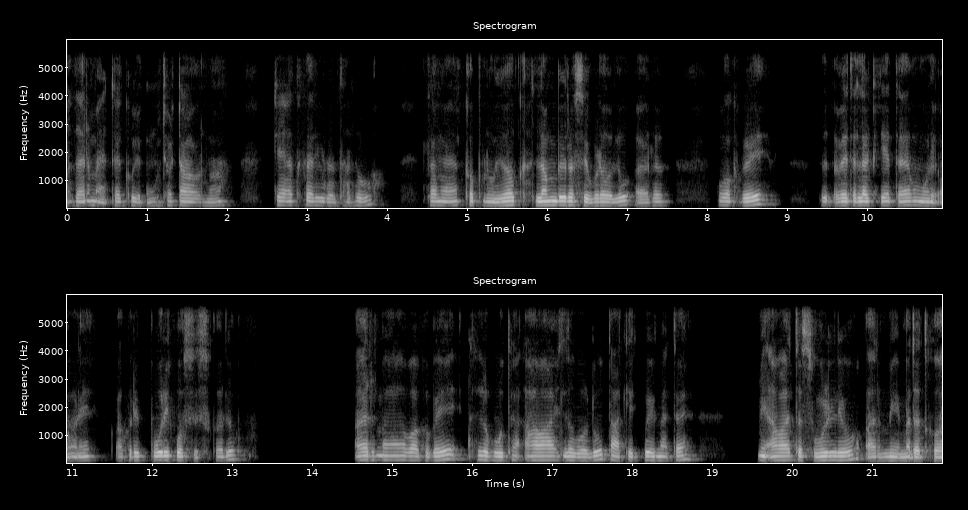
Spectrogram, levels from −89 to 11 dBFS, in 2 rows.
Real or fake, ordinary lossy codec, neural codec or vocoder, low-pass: fake; none; codec, 16 kHz, 16 kbps, FunCodec, trained on LibriTTS, 50 frames a second; 5.4 kHz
